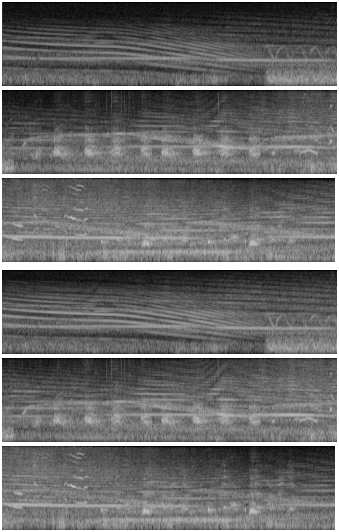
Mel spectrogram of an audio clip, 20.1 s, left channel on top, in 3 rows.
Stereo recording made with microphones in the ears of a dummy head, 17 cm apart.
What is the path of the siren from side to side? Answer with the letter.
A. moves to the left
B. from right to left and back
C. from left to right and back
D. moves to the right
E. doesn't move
A.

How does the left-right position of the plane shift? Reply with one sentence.
You can hear the plane travel towards the left.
